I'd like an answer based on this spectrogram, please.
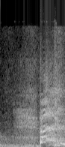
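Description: A quiet lead-in, then one sudden, loud voiced sneeze with a sharp explosive burst.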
